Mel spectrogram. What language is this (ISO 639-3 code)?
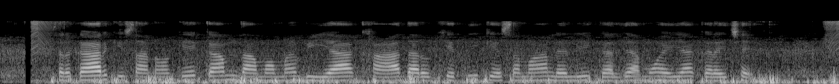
mai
